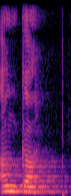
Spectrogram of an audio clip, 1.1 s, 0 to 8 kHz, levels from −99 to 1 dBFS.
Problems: none marked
